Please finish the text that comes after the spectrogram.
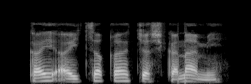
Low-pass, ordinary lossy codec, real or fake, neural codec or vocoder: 7.2 kHz; AAC, 48 kbps; real; none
